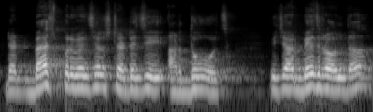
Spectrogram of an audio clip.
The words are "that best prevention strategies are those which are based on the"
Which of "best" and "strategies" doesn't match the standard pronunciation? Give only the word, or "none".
strategies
